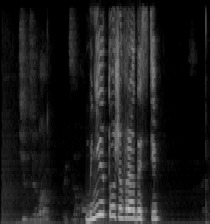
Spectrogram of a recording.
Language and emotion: Russian, positive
